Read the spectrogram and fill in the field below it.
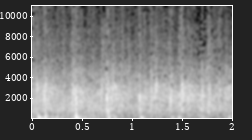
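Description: An audience bursts into steady applause for four people, many hands clapping in a dense, continuous patter with a few sharper claps standing out at the start.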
